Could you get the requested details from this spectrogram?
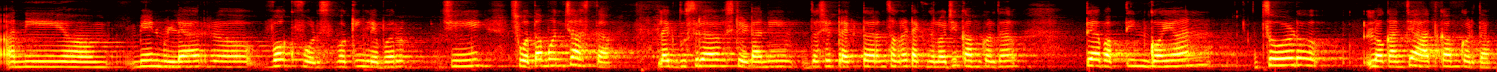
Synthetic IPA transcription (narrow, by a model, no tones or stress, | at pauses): a̰ni | menmiɭljaɾʋəɾkfoɾsʋəɾkiŋɡlebəɾ | t͡ɕĩ | sʋət̪amənt͡ɕaəst̪alajkd̪usɾjasʈeʈanid͡zəɕẽʈɾɛkʈəɾanisəɡɭaʈeknɔlɔd͡ʑiːkamkəɾt̪a | t̪jabab̚t̪iːnɡɔ̃jãn | t͡səɽ | lɔkãɲt͡ɕjaat̪ʰkamkəɾt̪a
